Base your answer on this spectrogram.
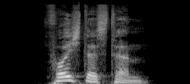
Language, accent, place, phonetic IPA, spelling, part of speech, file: German, Germany, Berlin, [ˈfɔɪ̯çtəstəm], feuchtestem, adjective, De-feuchtestem.ogg
- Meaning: strong dative masculine/neuter singular superlative degree of feucht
